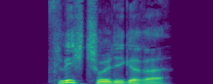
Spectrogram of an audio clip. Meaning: inflection of pflichtschuldig: 1. strong/mixed nominative/accusative feminine singular comparative degree 2. strong nominative/accusative plural comparative degree
- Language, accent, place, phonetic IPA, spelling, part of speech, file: German, Germany, Berlin, [ˈp͡flɪçtˌʃʊldɪɡəʁə], pflichtschuldigere, adjective, De-pflichtschuldigere.ogg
